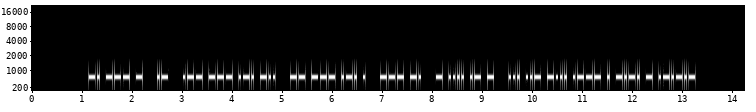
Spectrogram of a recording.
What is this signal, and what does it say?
Morse code, heard as a keyed tone, about 28 wpm, 700 Hz. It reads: NOT A WORD MORE ON THAT SUBJECT.
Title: Sentences from Top 800 Words 28wpm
